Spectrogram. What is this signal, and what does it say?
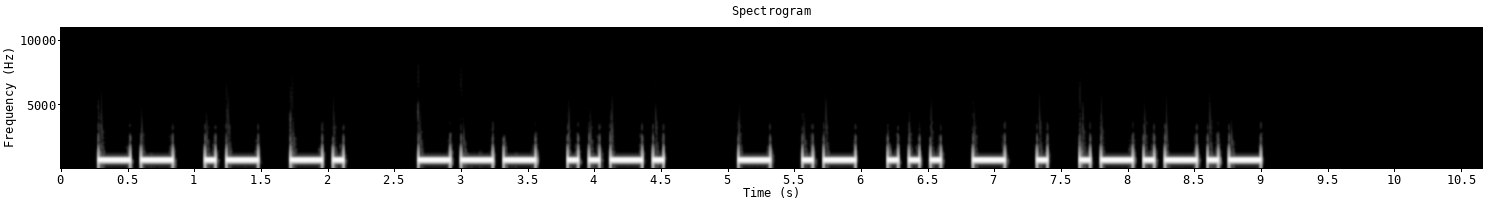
Morse code, heard as a keyed tone, about 15 wpm, 700 Hz. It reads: MAN OF TASTE.
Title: Sentences from Top 1100 Words 15wpm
